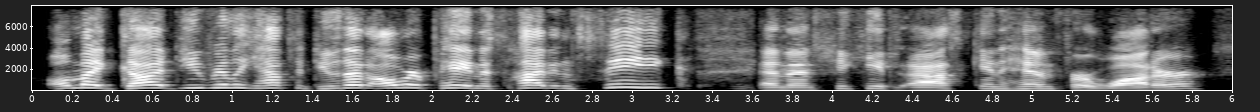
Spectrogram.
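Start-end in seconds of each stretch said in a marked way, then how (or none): 0.1-3.3 high-pitched put-on imitation of a woman's voice. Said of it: "Sarah's like".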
